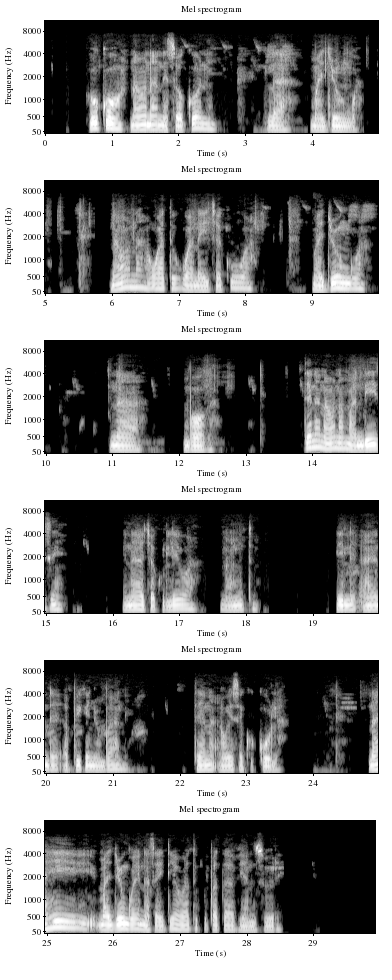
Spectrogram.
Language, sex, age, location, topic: Swahili, male, 25-35, Nakuru, finance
